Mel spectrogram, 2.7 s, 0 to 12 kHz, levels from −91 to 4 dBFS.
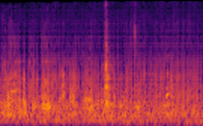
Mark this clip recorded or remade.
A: remade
